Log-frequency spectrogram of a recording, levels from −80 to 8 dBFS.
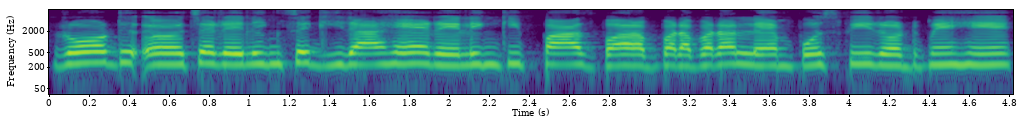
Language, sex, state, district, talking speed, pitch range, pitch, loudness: Hindi, female, Bihar, Vaishali, 210 wpm, 225-245 Hz, 235 Hz, -11 LUFS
